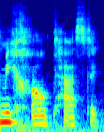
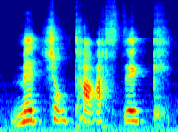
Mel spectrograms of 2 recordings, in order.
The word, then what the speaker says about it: Michaltastic: It's pronounced Michaltastic, by the way. And yeah, people couldn't pronounce it. They were like, Mitchell-tastic.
